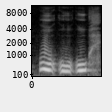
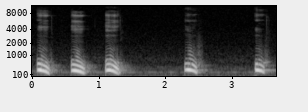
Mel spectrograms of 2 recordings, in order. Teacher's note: When you pronounce OU, your lips are rounded, your mouth is almost completely closed, OU, and your tongue is in the back, OU.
